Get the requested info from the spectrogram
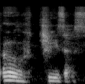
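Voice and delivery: put-on muttering under breath. Retelling a seatmate's reaction on the plane: imitating muttering under his breath. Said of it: "under his breath".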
